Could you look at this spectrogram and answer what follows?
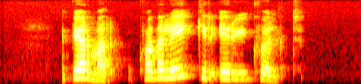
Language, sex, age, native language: Icelandic, female, 40-49, Icelandic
